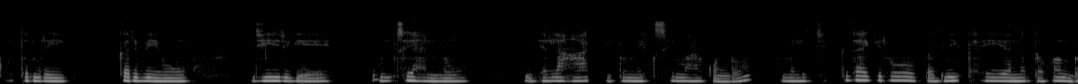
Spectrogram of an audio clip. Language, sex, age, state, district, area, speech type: Kannada, female, 30-45, Karnataka, Davanagere, urban, spontaneous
